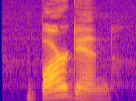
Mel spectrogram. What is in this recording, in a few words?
"bargain", English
